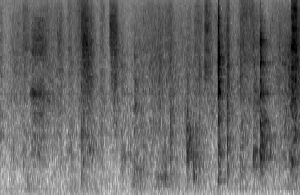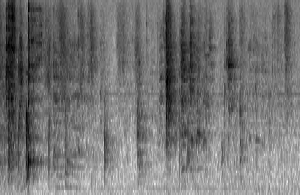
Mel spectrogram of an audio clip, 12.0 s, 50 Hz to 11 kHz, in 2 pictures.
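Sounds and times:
tableware clinking: 5.1 - 7.3.

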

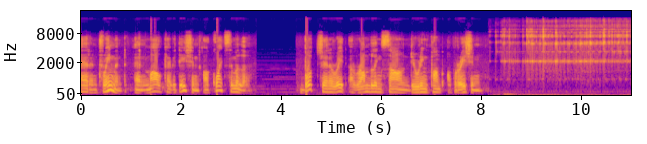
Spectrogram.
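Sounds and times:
jingling bell-like shimmer: 8.2 - 11.0
shaker-like rattle: 8.2 - 11.0.

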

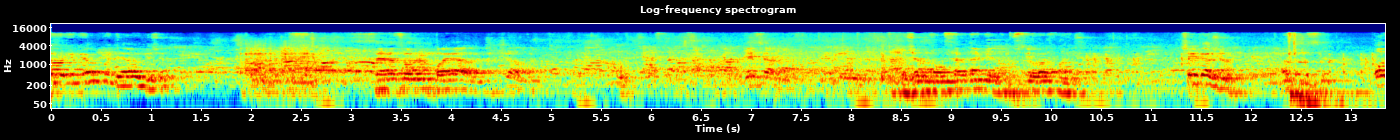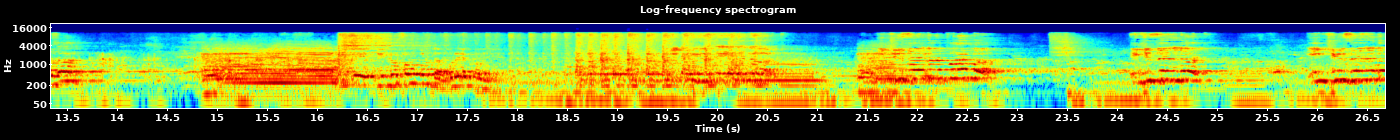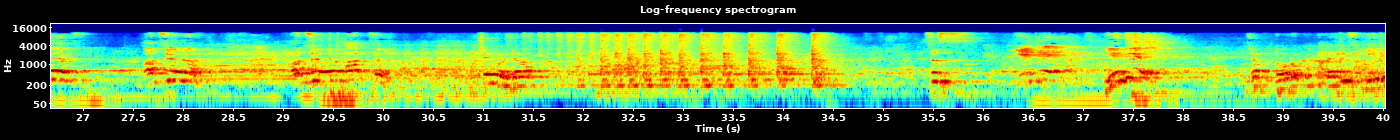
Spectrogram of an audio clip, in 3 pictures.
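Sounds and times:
drum roll on drum kit: 16.1 - 20.8
sustained low instrument notes: 23.5 - 27.6.

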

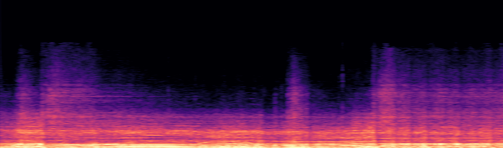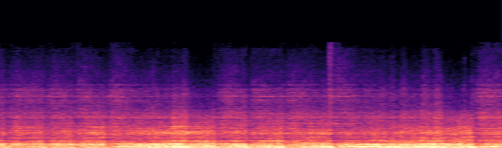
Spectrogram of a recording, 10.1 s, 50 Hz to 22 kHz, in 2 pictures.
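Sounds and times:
distorted electric guitar note bending: 0.0 - 10.0
rock band playing: 0.0 - 10.0.

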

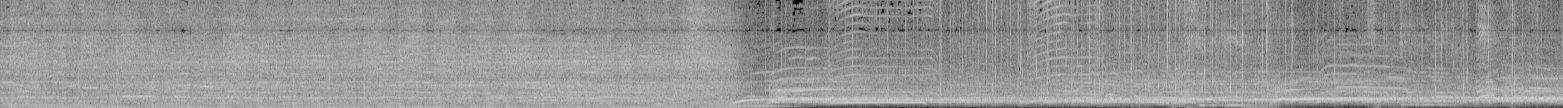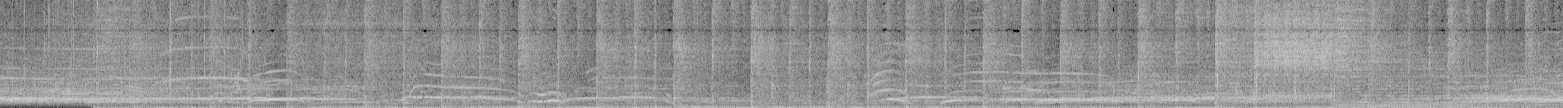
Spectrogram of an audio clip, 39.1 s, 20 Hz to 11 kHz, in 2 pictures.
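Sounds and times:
rock band playing live: 0.0 - 9.6, 20.6 - 39.0
crowd cheering and whooping: 0.0 - 39.0.

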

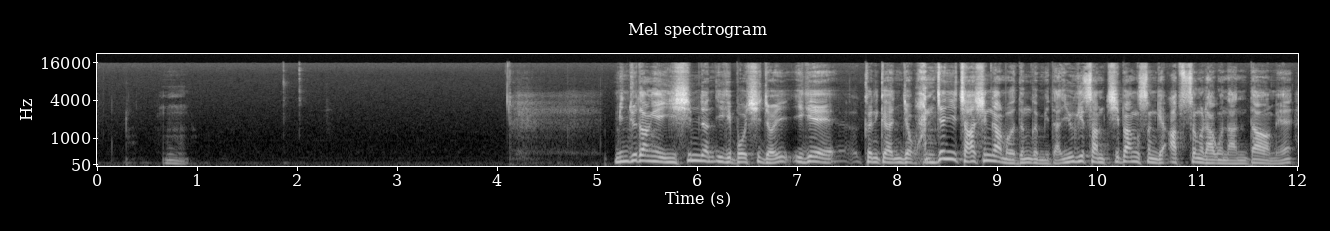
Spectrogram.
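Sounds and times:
computer mouse clicks: 1.8 - 2.4
man drawing breath: 4.1 - 5.1.

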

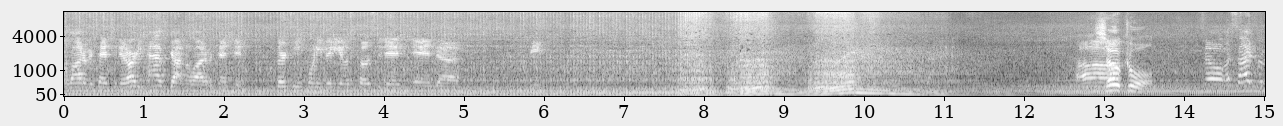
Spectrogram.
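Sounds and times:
car engine idling and revving: 0.0 - 15.0.

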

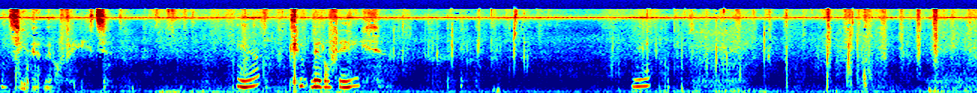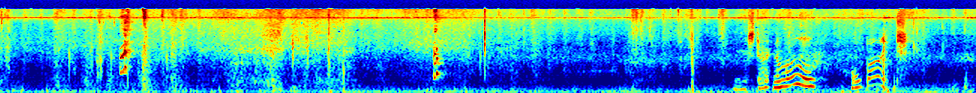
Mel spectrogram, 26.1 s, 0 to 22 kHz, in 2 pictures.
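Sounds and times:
rustling: 0.0 - 26.0
puppy whimpering: 14.5 - 15.0, 18.8 - 19.0.

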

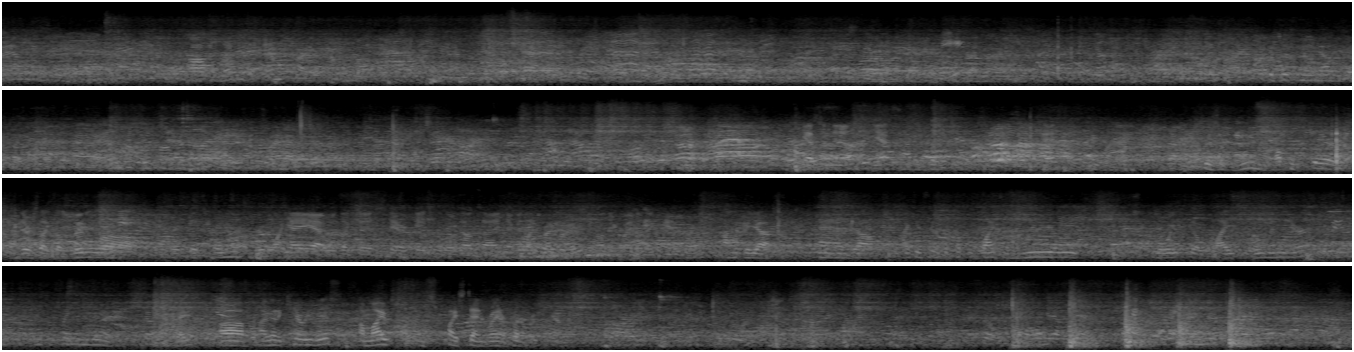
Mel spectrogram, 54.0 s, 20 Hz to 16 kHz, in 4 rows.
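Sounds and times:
people chattering: 0.0 - 54.0.

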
